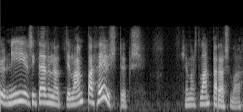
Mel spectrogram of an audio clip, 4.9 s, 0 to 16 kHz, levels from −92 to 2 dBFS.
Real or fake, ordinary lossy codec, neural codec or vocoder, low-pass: fake; none; codec, 16 kHz, 1.1 kbps, Voila-Tokenizer; 7.2 kHz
